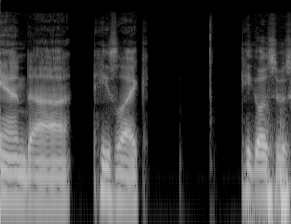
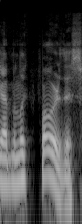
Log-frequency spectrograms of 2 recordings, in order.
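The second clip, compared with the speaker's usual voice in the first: higher, nervous repeat; mock nervous; 6 semitones higher, much faster than usual. Tom Segura repeats his line, a little nervous. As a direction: say it with put-on nerves. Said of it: "He was a little nervous".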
